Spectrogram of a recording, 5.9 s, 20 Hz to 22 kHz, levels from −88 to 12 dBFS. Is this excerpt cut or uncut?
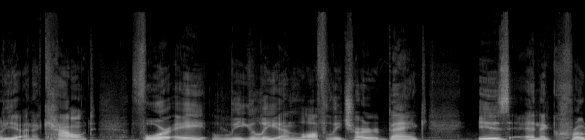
uncut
